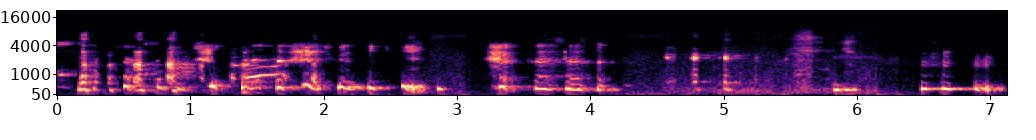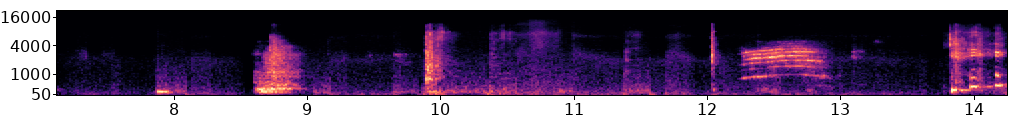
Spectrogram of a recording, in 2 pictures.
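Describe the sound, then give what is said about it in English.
A cat meows among people chatting, one clear high, wavering meow standing out near the end while voices talk and chuckle around it. “Oh, that's the cat. That's not my cat.”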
